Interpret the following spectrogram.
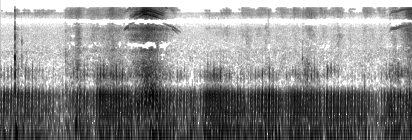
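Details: Affectionate rescued cat Maro, regressing to kitten-like clinginess in a dedicated upstairs cat room, gives a deep even purr, pulsing steadily throughout, with a brief soft rustle near the middle.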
